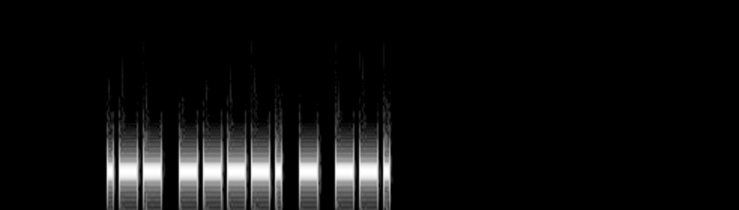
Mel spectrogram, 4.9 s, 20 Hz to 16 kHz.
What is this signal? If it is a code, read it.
Morse code, heard as a keyed tone, about 30 wpm, 700 Hz. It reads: W9TG
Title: USA Call Signs - 4 Characters - Repeated 2x - 30wpm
